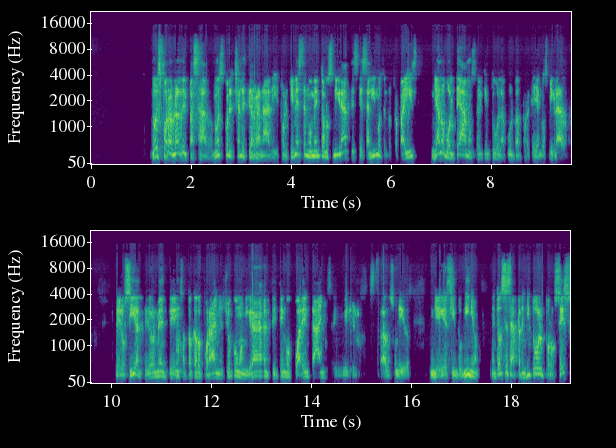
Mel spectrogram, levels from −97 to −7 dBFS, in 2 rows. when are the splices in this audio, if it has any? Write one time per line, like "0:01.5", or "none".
0:11.3

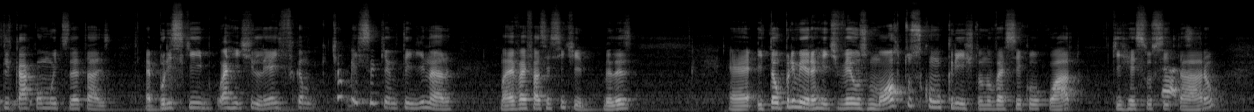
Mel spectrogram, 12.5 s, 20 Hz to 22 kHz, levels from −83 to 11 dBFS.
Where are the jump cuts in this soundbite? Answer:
0:02.2

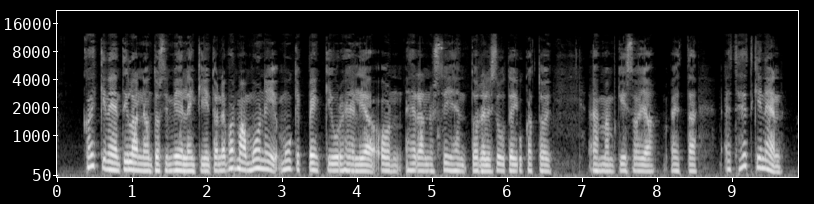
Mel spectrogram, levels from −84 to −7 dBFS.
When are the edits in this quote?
0:06.1

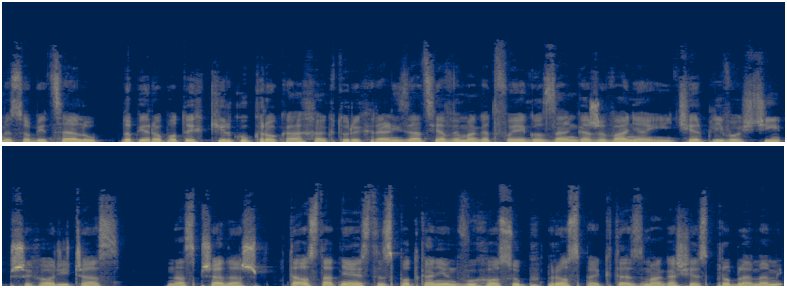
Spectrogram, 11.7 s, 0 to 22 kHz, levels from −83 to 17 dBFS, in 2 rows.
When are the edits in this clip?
0:09.9

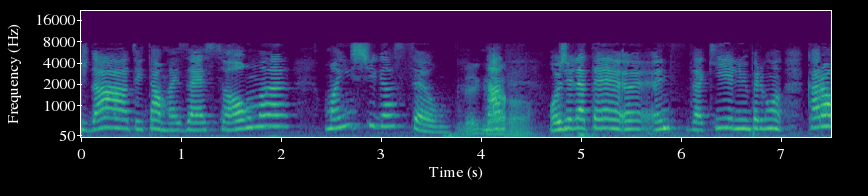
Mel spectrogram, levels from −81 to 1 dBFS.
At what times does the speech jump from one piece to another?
0:04.2

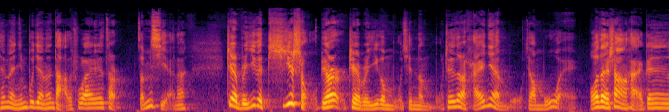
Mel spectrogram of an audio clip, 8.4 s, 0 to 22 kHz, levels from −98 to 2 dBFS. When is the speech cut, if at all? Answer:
0:07.2

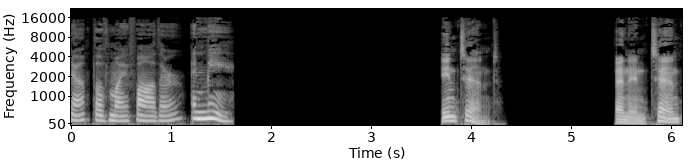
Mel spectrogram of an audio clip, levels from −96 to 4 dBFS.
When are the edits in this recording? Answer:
0:01.2

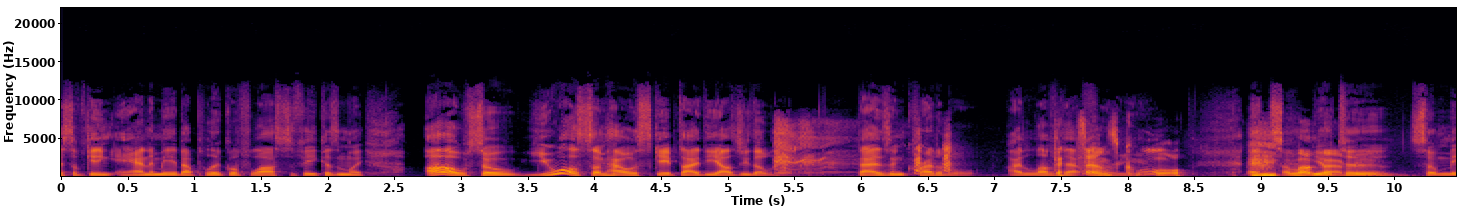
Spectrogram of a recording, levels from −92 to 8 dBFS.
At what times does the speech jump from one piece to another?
0:05.3
0:09.1

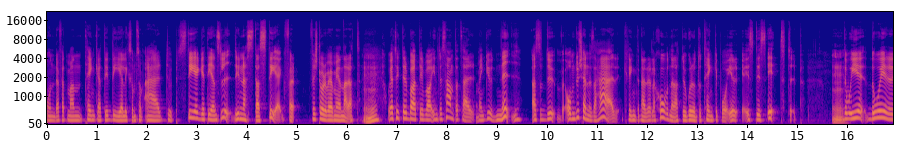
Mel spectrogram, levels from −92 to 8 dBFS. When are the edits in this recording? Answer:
0:06.7
0:08.6

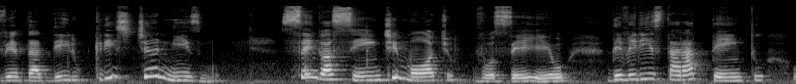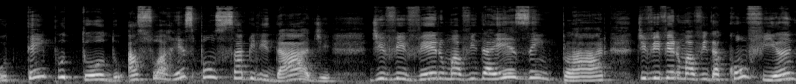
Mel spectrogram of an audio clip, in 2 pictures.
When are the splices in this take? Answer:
none

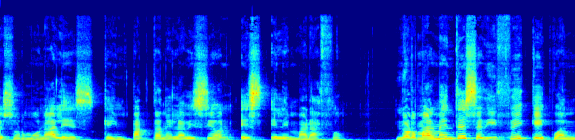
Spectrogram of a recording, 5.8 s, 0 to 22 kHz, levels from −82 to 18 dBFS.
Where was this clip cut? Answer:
none

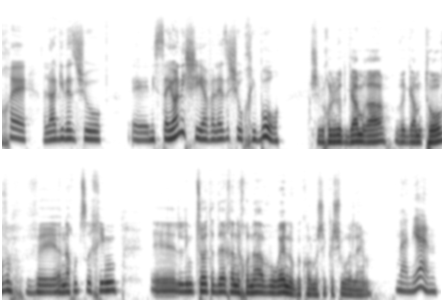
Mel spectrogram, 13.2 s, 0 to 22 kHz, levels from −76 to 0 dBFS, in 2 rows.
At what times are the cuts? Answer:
0:04.6

